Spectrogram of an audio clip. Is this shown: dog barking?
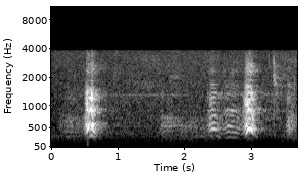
yes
